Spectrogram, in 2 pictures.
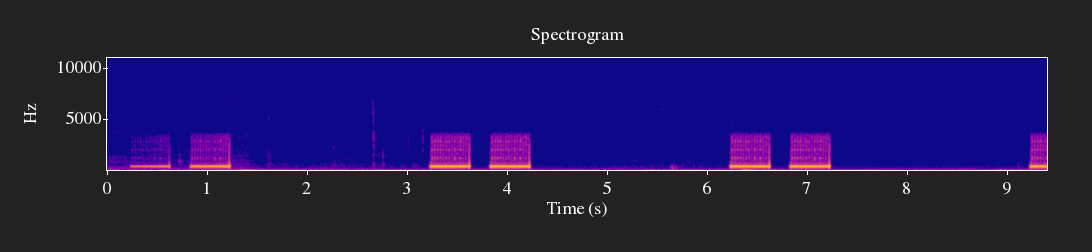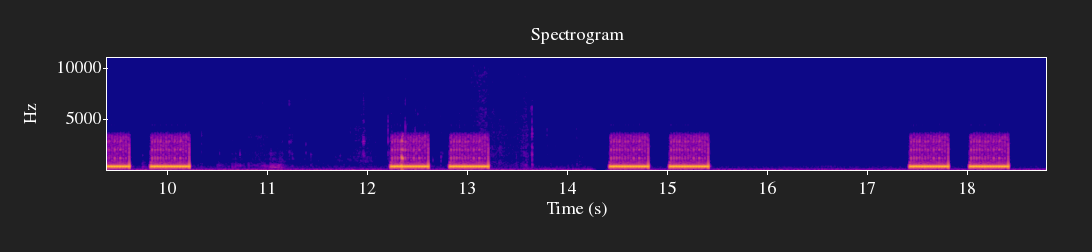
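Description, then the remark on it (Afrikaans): An outgoing call to Karen McIlway rings unanswered: a steady phone-line ringback tone in paired bursts, repeating seven times about every three seconds with quiet gaps between, clear and alone with no voices. “En soos jy daar gehoor het, was pogings om Karen McIlway in die hande te kry vir haar kommentaar onsuksesvol.”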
